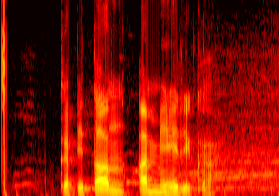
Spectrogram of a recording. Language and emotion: Russian, positive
